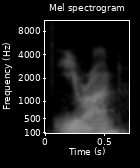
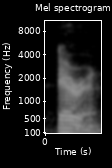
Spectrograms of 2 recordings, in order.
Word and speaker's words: Eron: They would still think it's like Eron. Yeah, maybe. Oh, yeah. I think they would definitely know it's Aaron. Aaron. I don't know why I said Eron. Because it's spelled E-R-O-N.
